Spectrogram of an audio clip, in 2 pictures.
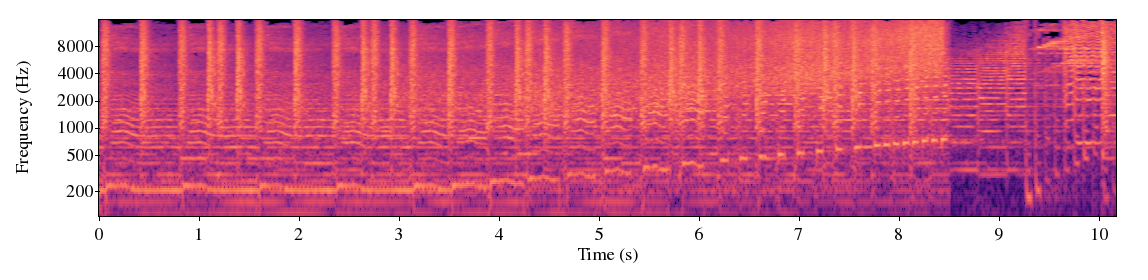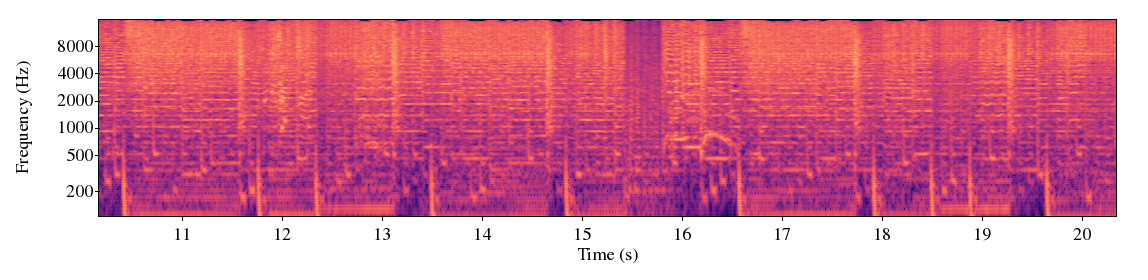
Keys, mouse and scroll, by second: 0.3 click, 5.2-6.6 typing, 7.0 Return, 7.9 click, 9.6-12.4 drag, 15.1 F10, 16.0 click, 17.6-19.9 typing.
